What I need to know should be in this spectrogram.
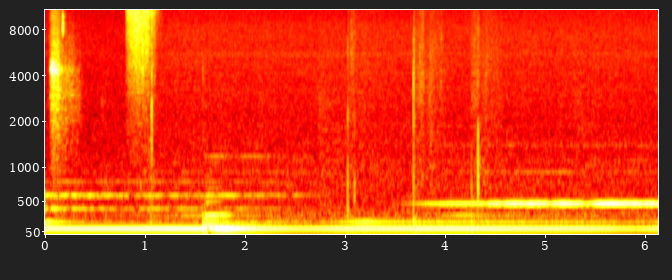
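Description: Soft footsteps tread across a hard floor.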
